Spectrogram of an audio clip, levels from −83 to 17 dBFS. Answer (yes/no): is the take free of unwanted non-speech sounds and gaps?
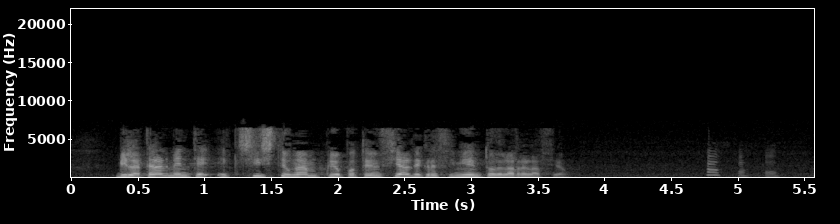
no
